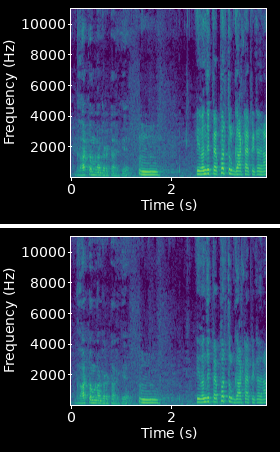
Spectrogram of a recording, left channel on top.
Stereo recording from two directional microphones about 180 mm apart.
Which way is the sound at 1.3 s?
15° left (ahead or behind).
